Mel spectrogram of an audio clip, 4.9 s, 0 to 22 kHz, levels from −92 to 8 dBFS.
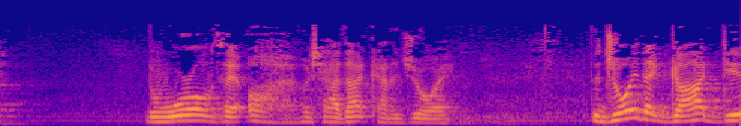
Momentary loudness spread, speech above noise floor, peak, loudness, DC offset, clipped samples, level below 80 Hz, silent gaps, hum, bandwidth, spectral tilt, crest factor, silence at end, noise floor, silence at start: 10 LU; 36 dB; -4 dBFS; -21 LUFS; under 0.1%; under 0.1%; -66 dBFS; none; none; 10 kHz; -4.5 dB/octave; 18 dB; 0 s; -56 dBFS; 0 s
